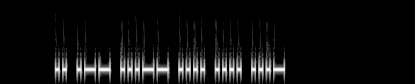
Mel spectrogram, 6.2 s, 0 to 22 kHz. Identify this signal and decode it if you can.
Morse code, heard as a keyed tone, about 22 wpm, 700 Hz. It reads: IW3HHV
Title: DXCC-100 Call Signs - 6 Characters - 22wpm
